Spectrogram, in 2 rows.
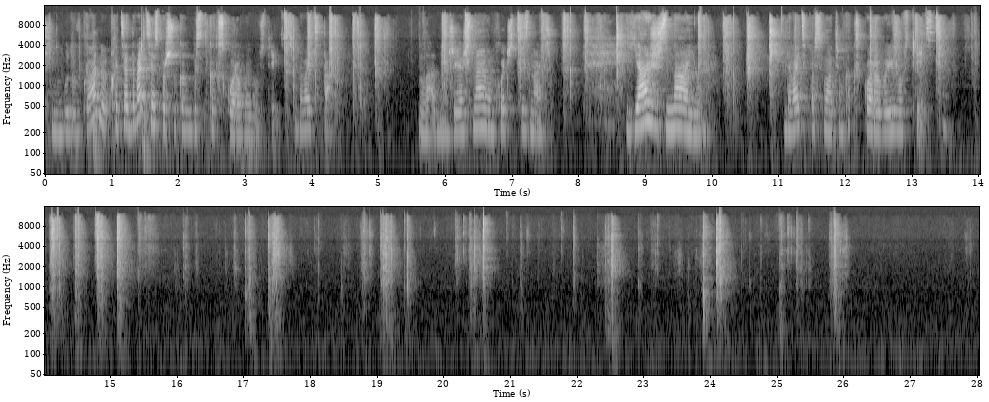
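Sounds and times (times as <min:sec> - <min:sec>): cards snapping and sliding: 0:07.0 - 0:08.8, 0:12.3 - 0:16.2, 0:16.8 - 0:17.8, 0:18.5 - 0:26.2.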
